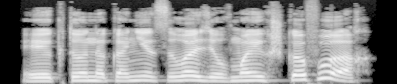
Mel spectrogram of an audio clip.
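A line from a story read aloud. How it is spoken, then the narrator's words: Growled. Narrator (Russian): зарычал князь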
